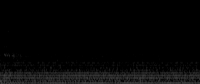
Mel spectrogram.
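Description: Near silence in a pause of speech, with only a faint, steady electrical hum.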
